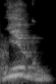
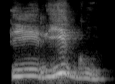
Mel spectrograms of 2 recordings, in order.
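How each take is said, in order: First: The word starts with a plain r sound. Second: The word starts with both t and r. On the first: The speaker calls it wrong. "eu não falo rigo" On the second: The speaker calls it right. "Eu falo trigo"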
